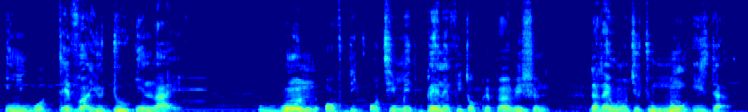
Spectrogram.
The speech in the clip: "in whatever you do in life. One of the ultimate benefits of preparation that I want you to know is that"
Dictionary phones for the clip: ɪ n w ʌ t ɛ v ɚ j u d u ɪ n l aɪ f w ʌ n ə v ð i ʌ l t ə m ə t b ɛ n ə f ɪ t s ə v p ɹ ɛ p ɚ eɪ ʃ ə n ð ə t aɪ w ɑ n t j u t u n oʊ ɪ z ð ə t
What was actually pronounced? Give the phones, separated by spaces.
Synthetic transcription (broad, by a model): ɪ n w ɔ t ɛ v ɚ j u d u ɪ n l aɪ f w ʌ n ə v ð i ʌ l t ə m ə t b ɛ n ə f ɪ t ə v p ɹ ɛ p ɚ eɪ ʃ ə n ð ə t aɪ w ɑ n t j u t u n oʊ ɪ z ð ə t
